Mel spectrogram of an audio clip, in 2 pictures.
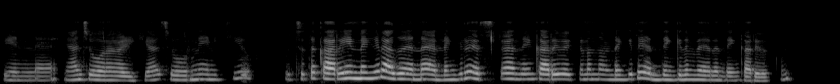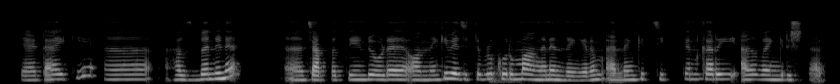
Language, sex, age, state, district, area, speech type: Malayalam, female, 18-30, Kerala, Wayanad, rural, spontaneous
